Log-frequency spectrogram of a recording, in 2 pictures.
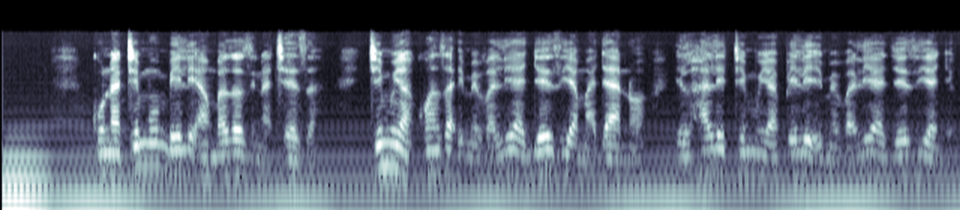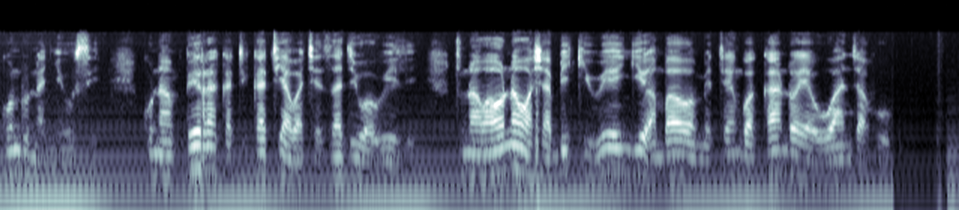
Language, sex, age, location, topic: Swahili, male, 18-24, Nakuru, government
